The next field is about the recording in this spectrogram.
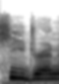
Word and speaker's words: Cedron: That brook Kidron there, it's pronounced Cedron in the Greek, Kidron in the Hebrew.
